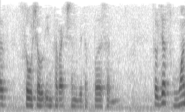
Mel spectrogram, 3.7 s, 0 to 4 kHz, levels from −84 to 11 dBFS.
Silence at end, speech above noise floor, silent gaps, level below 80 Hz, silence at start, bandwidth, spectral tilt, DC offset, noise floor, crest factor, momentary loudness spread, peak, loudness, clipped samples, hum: 0 s; 19 dB; none; -52 dBFS; 0 s; 4 kHz; -11.5 dB/octave; under 0.1%; -47 dBFS; 18 dB; 22 LU; -10 dBFS; -29 LUFS; under 0.1%; none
